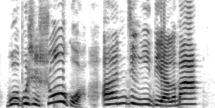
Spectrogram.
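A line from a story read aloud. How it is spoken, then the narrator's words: Loud, stern. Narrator (Chinese): 老师就会大声地说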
